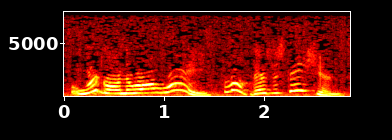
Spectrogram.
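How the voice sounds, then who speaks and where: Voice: very high voice, wildly swooping pitch, moderate pace, fairly bright tone, exaggerated voice. A performer playing a blunt, wisecracking young son with gee-whiz boyishness, in 1940s radio comedy style. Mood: cheeky, curious. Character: cheeky, skeptical schoolboy son in a sitcom. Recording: noisy, dull old radio recording.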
